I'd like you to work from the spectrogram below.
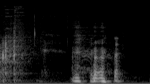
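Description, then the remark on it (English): Keys clatter briefly onto a table with a bright metallic jingle at the start, followed by a few short, low murmuring voice sounds. “Why did you put your keys down on the table? It's like the loudest shit you could have done.”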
